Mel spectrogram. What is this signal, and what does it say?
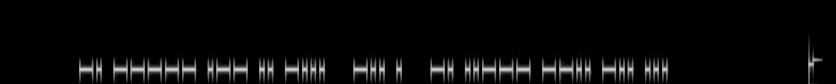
Morse code, heard as a keyed tone, about 28 wpm, 700 Hz. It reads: N0WIB DE N2ZDS
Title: USA Callsign DE Callsign - 5 Characters - 28wpm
